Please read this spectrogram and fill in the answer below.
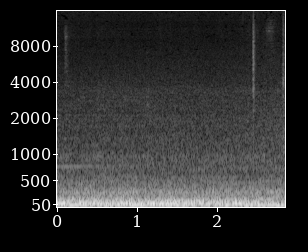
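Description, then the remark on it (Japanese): Steady low engine and road rumble from inside a moving van, a constant deep drone filling the cabin with no voices, and a faint brief high tick near the end. “前はね、こんな今みたいなこんなね、バンみたいな車はね、死んでも乗らないと。”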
